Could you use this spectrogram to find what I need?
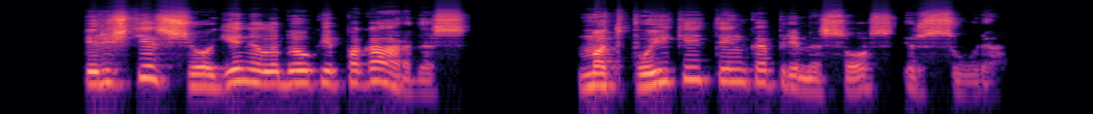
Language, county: Lithuanian, Vilnius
